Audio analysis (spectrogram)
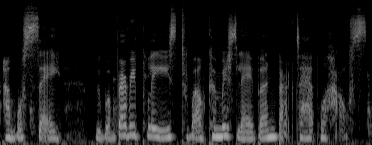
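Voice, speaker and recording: A husky, creaky-voiced genteel housekeeper. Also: female voice, medium pitch, moderate pace. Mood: courteous. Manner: polite, formal, deferential. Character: older female housekeeper, genteel, gossipy but deferential. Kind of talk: audio drama acting.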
